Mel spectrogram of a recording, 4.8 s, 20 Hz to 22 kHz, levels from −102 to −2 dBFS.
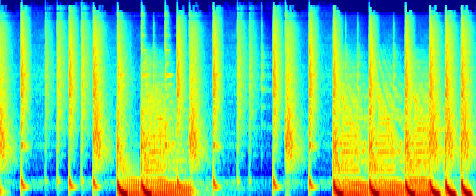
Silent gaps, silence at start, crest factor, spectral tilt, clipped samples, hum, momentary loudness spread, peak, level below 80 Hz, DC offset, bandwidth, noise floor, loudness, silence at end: none; 0 s; 14 dB; -5 dB/octave; under 0.1%; none; 12 LU; 0 dBFS; -22 dBFS; under 0.1%; 19 kHz; -34 dBFS; -15 LUFS; 0 s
